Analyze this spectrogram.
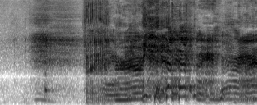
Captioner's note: Sadie laughing; Jarvis making pig noises; Jarvis laughing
